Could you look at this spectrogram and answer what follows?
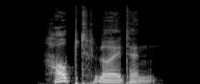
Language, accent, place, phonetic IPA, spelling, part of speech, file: German, Germany, Berlin, [ˈhaʊ̯ptˌlɔɪ̯tn̩], Hauptleuten, noun, De-Hauptleuten.ogg
- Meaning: dative plural of Hauptmann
